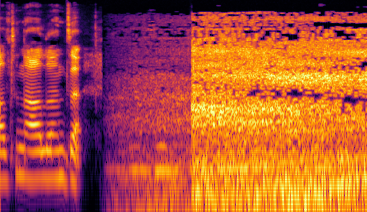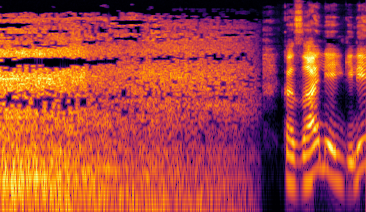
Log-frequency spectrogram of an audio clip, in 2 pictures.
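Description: A heavy truck rolls past close by with a loud rushing roar.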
